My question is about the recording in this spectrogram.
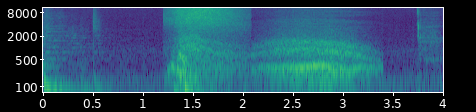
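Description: Background music fading out, then a whoosh transition sound effect: a rush of noise that swells about a second in and dies away over about two seconds.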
